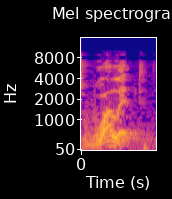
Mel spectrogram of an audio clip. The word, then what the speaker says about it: wallet: Outras coisas que a pessoa pode usar junto com o suit, um W saindo dos lábios, wallet.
